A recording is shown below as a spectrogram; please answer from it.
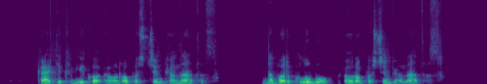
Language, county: Lithuanian, Vilnius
